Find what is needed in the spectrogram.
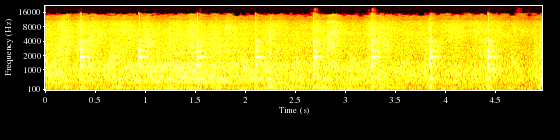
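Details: Regular sharp metronome ticks at about 103 per minute over faint hiss, pacing chest compressions on a Prestan AED Ultra Trainer during a simulated adult CPR cycle after a shock.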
